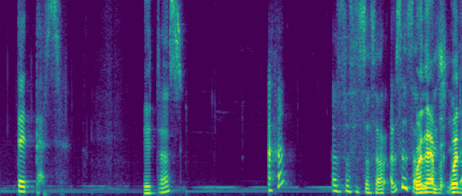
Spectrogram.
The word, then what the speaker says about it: tetas: Or you can say tetas.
